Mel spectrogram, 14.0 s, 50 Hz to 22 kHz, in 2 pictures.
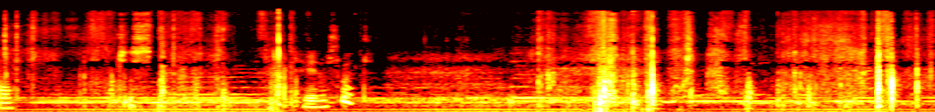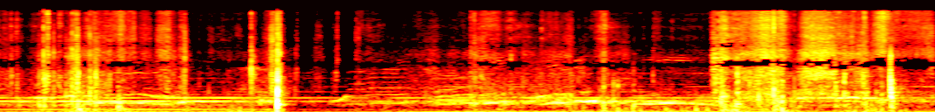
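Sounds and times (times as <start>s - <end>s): magazines slapping down: 0.0s - 2.4s, 4.0s - 9.8s
magazines being shuffled: 0.0s - 2.6s, 3.9s - 14.0s
faint music: 0.0s - 14.0s.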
